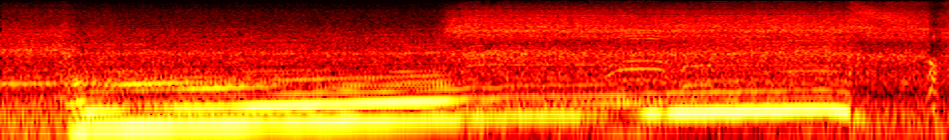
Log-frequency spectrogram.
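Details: Car on dyno with twin electric turbos, full-throttle pull: engine note climbs steadily, then a sudden hissing rush and brief dip in tone midway; crew unsure what the sound was, surge suspected, run showed less boost.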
